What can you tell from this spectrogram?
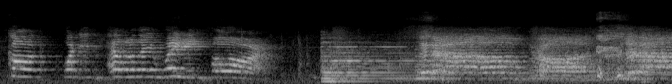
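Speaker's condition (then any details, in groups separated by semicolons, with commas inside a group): No condition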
